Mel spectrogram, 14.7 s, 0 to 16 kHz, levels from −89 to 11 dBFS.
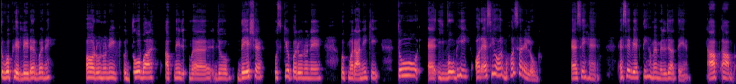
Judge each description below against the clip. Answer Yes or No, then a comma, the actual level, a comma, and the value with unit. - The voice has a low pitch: No, high, 200 Hz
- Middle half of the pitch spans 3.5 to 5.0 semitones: No, narrow, 2.5 semitones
